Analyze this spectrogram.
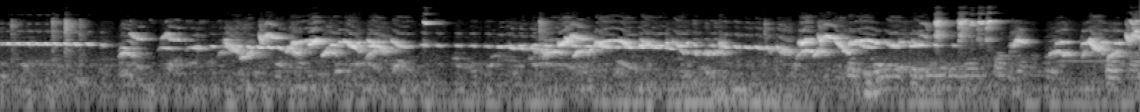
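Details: Wild White-rumped shama from Indonesia delivering a long, varied song: a sustained clear whistle, then quick warbled phrases rising and falling, bursts of rapid slurred notes and sharp high squeaks, with only brief pauses.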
